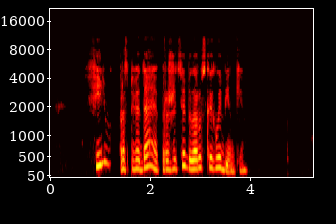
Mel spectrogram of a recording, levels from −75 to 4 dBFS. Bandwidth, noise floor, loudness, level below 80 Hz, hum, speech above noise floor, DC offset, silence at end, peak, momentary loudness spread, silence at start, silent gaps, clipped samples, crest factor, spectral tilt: 11.5 kHz; -75 dBFS; -24 LUFS; -76 dBFS; none; 51 dB; under 0.1%; 1.3 s; -10 dBFS; 15 LU; 0.8 s; none; under 0.1%; 16 dB; -5 dB/octave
